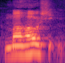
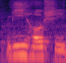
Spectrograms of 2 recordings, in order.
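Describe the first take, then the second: First: The first syllable sounds like 'ma'. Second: The first syllable sounds like 'mee'. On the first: This is the pronunciation heard in the old dub. The speaker calls it wrong. "I know you're pronouncing it the way those old voice actors always did" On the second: This is the pronunciation the other person prefers. The speaker calls it right. "do you feel better?"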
